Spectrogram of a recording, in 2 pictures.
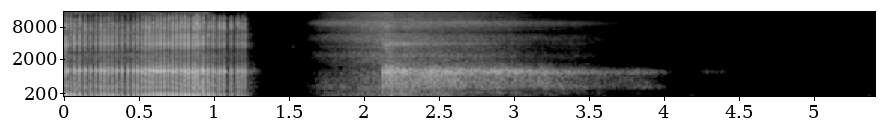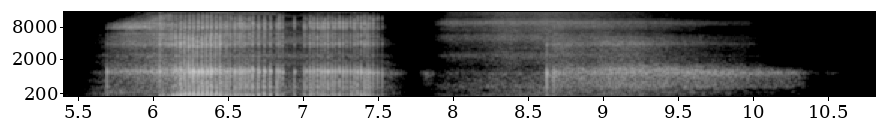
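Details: Sleeping dog snoring: two full cycles of a loud rattling inward snore, then a softer, fading breath out, about eleven breaths a minute; ordinary snoring.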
